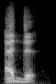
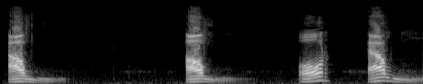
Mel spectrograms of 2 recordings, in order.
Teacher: Up, it stops completely. Okay, but for the dad, it doesn't stop completely, but release slightly towards the front, towards the makhraj of the lam, but it doesn't touch the front of the top front of the mouth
